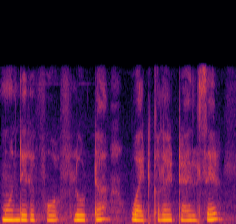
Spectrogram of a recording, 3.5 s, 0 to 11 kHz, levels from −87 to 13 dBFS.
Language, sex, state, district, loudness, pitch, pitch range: Bengali, female, Tripura, West Tripura, -15 LUFS, 245 Hz, 235-255 Hz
